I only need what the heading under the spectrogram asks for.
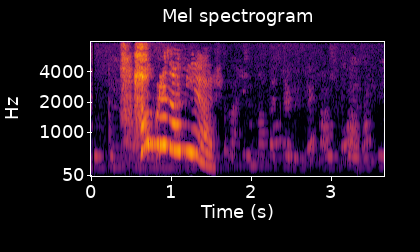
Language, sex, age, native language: Icelandic, female, 10, Icelandic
